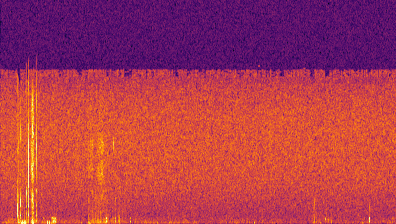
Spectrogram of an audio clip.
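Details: Hunger stomach growling after a skipped lunch: low gurgling and rumbling bursts in the first seconds, then faint quiet gurgles; borborygmi.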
